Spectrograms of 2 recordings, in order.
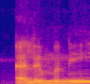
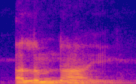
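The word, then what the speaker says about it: alumni: एलिमनी is wrong. इसका correct pronunciation है अलमनाई। अलमनाई।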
